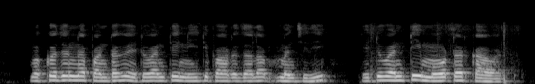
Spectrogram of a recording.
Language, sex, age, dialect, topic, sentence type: Telugu, male, 18-24, Utterandhra, agriculture, question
